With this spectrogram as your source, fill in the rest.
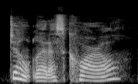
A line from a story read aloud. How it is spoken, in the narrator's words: the White Queen said in an anxious tone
